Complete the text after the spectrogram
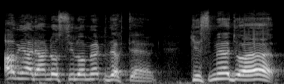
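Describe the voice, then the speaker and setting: High-voiced man drilling a biology class. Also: a little mellow. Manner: drills students with repeated quick questions. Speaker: teacher.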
